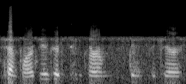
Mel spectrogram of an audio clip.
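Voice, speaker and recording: A woman working as a police dispatcher, giving clipped, businesslike procedural calls over a police radio. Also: fast talker. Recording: lo-fi, noisy police scanner radio.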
